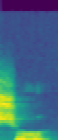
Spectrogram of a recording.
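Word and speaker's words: Suhr: I think it's pronounced sir s uhr who was the assistant coach to Chuck Daly.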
